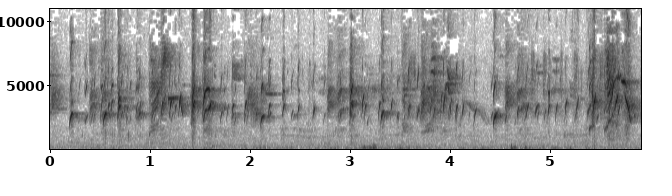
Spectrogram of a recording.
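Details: European goldfinches singing as a group to encourage quiet males to sing, with lively overlapping twitters, liquid trills and sharp chirps, and a short gap before a final excited burst.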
